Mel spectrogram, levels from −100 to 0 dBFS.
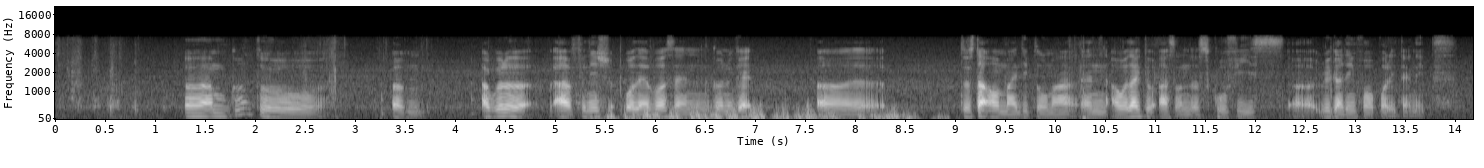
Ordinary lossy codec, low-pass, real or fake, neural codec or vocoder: none; 7.2 kHz; real; none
